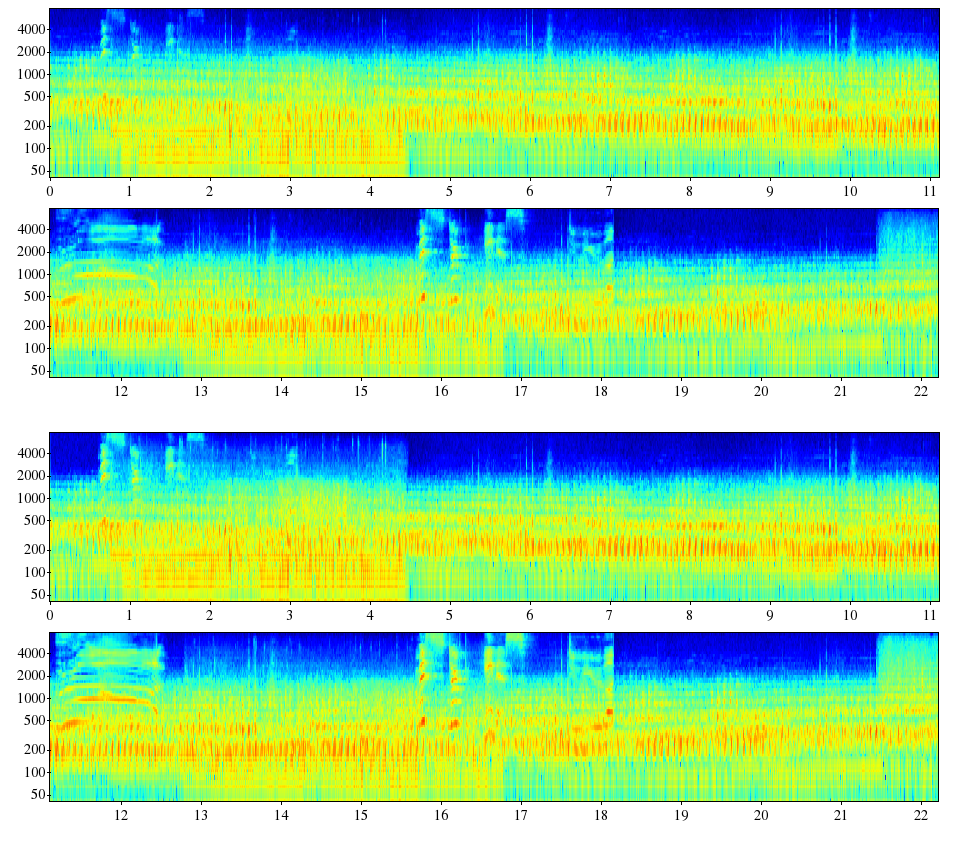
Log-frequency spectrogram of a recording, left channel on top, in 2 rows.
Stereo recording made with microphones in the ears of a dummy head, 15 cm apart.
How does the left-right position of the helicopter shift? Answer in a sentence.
You can hear the helicopter travel towards the right.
